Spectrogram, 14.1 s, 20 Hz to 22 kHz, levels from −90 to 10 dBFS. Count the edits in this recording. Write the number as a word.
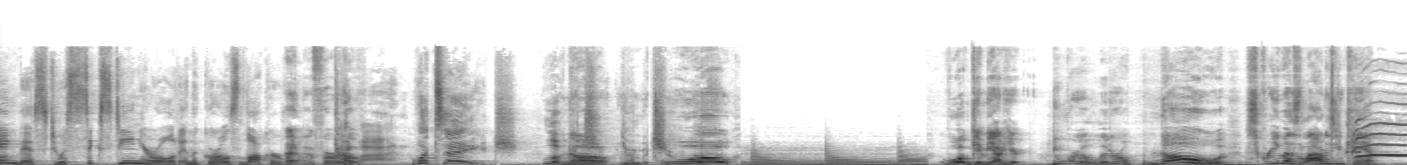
two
